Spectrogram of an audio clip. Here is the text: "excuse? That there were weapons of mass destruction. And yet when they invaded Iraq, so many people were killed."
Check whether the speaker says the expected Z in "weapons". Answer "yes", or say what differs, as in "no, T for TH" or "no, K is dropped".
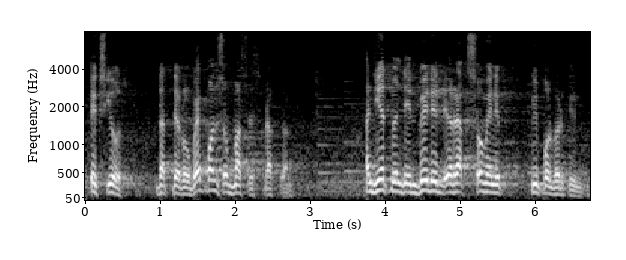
no, S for Z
